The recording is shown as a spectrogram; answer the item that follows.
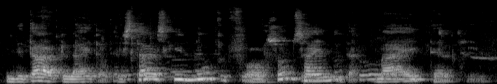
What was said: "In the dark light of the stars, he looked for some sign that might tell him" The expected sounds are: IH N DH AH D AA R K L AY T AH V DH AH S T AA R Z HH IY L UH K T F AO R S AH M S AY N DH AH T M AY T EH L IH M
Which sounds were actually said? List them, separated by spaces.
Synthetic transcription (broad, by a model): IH N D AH D AA R K L AY T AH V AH S T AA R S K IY N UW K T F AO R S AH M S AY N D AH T M AY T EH L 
